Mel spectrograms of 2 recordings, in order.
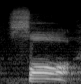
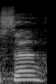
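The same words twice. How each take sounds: First: The s sound is heavy, tongue back raised. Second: The s sound is thin and flat. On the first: The speaker calls it right. "pangkal lidah kita terangkat" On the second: The speaker calls it wrong. "huruf tu bersifat dengan mendatar, nipis"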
